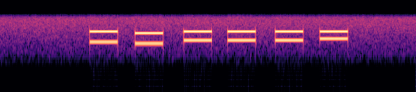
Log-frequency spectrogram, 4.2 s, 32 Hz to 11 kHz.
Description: DTMF, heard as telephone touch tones, dialled by hand, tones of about 280 ms. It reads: 62999#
